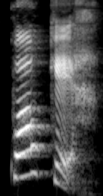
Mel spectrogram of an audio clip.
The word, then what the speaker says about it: qualquer: Qualquer tem 8 letras e 7 fonemas. Esse QUA eu pronuncio U, mas o QUE eu não pronuncio. O QUE é um dígrafo, né? E o qual não é dígrafo, então tem 8 letras e 7 fonemas.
